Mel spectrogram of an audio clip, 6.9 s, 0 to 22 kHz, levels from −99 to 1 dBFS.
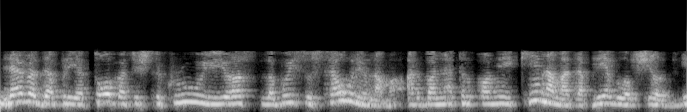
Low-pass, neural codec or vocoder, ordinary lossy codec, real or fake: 7.2 kHz; codec, 16 kHz, 0.4 kbps, LongCat-Audio-Codec; AAC, 16 kbps; fake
